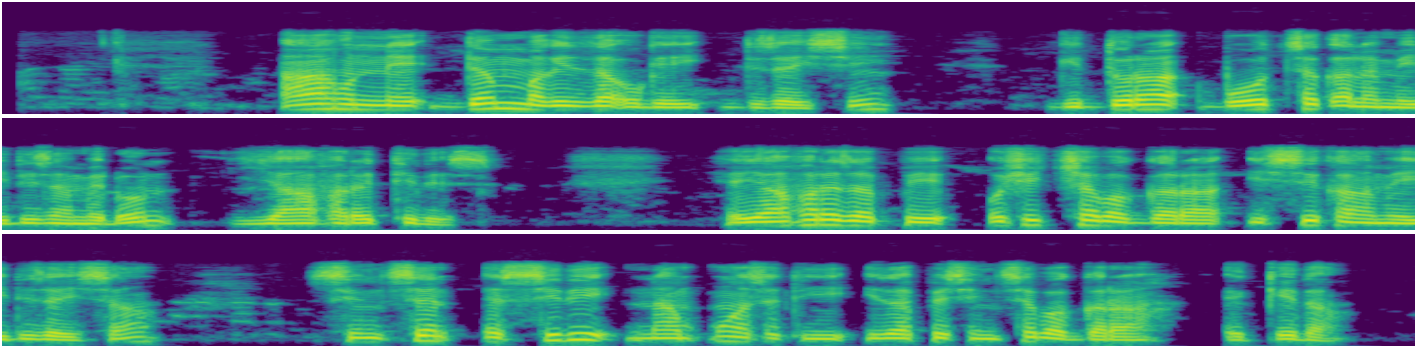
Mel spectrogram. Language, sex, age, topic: Gamo, male, 25-35, government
